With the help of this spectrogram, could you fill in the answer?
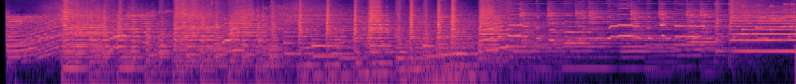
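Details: Loud brass band music with trombones and trumpets playing throughout, with no animal sound.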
